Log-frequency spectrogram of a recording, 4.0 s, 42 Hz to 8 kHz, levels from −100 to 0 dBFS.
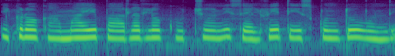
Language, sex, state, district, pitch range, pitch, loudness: Telugu, female, Andhra Pradesh, Visakhapatnam, 225-245 Hz, 235 Hz, -29 LUFS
